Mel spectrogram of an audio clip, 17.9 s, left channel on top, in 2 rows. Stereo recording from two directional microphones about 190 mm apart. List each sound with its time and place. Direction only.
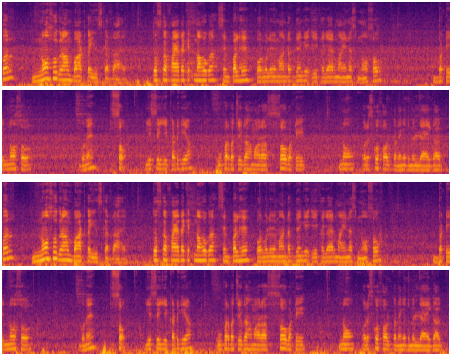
0.8 s speech: 50° right (ahead or behind)
8.7 s speech: 50° right (ahead or behind)
10.5 s speech: 50° right (ahead or behind)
